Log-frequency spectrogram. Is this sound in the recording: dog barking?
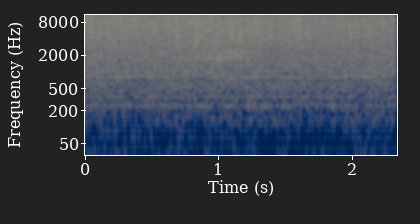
no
